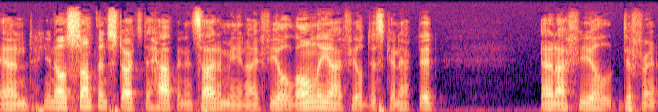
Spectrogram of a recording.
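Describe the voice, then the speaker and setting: A man with an American accent and an unremarkable speaking voice talks at a medium pitch and a fairly quick pace. His intonation is fairly even, with a quiet background. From California. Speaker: church member. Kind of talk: testimony. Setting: church.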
